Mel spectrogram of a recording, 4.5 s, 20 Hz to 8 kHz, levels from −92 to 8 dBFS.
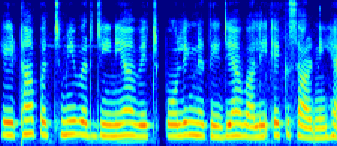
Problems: none marked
